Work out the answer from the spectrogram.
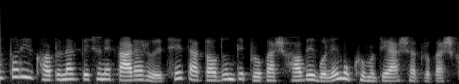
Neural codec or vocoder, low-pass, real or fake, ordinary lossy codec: codec, 16 kHz, about 1 kbps, DyCAST, with the encoder's durations; 3.6 kHz; fake; Opus, 24 kbps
